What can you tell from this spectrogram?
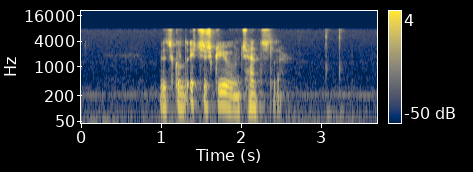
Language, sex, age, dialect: Faroese, male, 15-35, Norðurstreymoy/Eysturoy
